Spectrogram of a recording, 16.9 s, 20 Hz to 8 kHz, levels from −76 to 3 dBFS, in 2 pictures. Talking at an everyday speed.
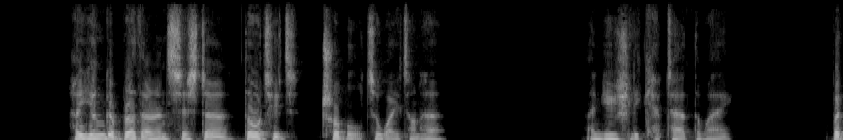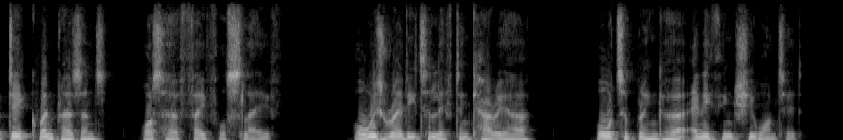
Yes: average, 150 wpm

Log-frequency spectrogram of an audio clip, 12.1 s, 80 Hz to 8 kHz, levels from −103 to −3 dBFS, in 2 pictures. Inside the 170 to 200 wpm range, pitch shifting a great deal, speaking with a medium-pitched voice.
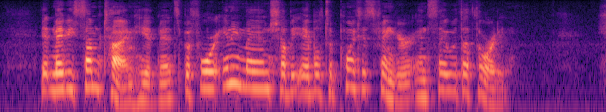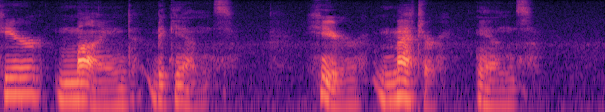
No: slow, 135 wpm; wide, 7.7 semitones; medium, 165 Hz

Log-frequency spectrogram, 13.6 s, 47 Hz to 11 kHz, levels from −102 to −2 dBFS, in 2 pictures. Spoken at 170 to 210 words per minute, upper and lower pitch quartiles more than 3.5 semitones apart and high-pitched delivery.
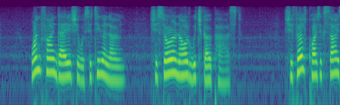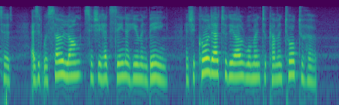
No: average, 200 wpm; average, 3.2 semitones; high, 205 Hz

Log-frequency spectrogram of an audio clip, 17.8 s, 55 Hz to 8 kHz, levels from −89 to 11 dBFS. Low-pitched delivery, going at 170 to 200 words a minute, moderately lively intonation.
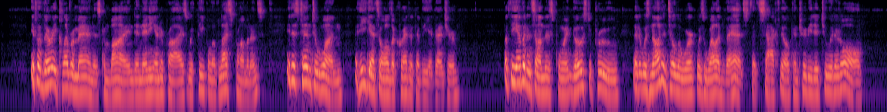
Yes: low, 130 Hz; average, 185 wpm; average, 4.6 semitones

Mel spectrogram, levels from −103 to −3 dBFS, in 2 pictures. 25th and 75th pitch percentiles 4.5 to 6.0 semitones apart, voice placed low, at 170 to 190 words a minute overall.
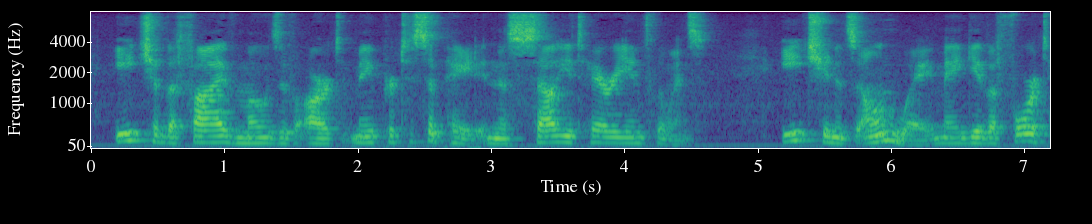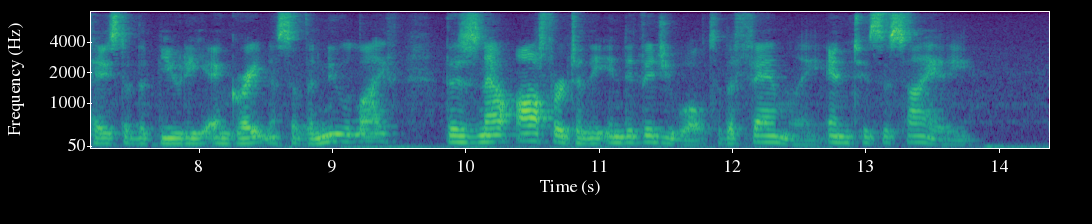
No: average, 3.4 semitones; low, 125 Hz; average, 185 wpm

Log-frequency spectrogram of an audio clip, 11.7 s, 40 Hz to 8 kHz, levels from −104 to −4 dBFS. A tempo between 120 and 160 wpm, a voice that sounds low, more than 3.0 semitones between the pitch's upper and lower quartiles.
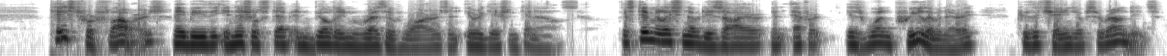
Yes: average, 145 wpm; low, 120 Hz; average, 3.4 semitones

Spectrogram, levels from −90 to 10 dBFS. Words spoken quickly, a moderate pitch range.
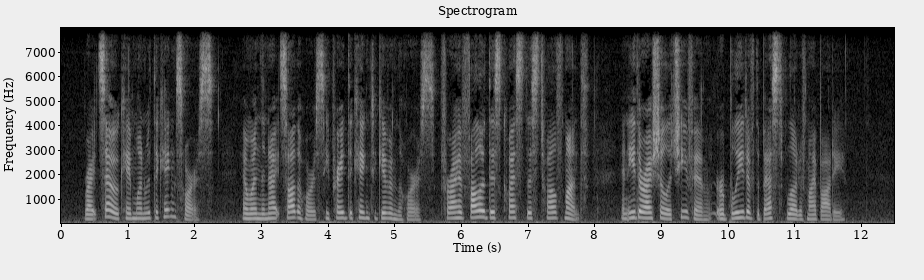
Yes: fast, 225 wpm; average, 3.2 semitones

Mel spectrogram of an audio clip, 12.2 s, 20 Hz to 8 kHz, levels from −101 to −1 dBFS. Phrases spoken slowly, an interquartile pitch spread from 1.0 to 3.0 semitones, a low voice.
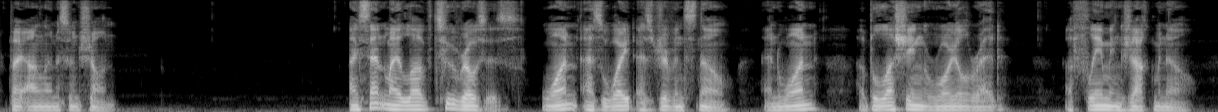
Yes: slow, 120 wpm; average, 2.7 semitones; very low, 95 Hz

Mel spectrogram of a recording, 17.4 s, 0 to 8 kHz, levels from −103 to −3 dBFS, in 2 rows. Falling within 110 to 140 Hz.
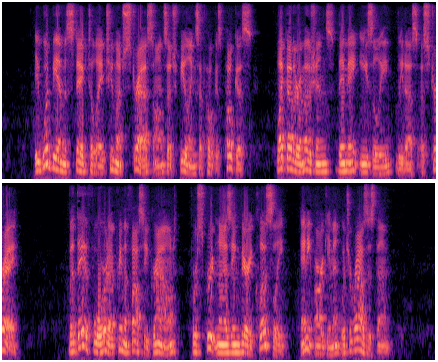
Yes: low, 135 Hz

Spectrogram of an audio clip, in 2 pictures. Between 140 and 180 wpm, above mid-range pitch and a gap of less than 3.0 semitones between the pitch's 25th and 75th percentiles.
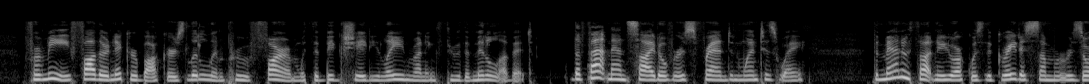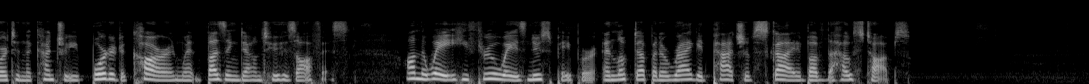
No: average, 200 wpm; high, 210 Hz; narrow, 2.4 semitones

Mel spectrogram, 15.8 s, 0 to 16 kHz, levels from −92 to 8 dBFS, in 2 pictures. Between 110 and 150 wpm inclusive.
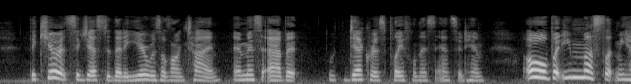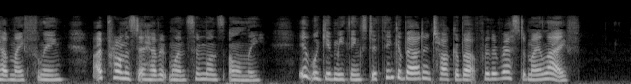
No: average, 200 wpm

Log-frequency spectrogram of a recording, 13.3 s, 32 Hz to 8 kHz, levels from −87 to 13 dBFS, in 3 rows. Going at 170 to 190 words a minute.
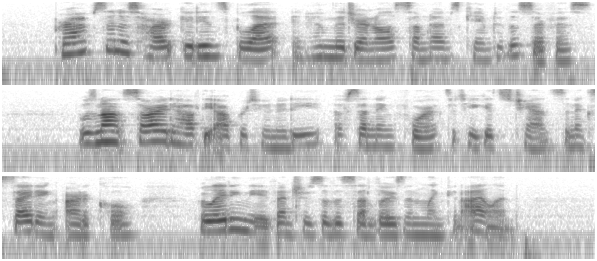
Yes: average, 185 wpm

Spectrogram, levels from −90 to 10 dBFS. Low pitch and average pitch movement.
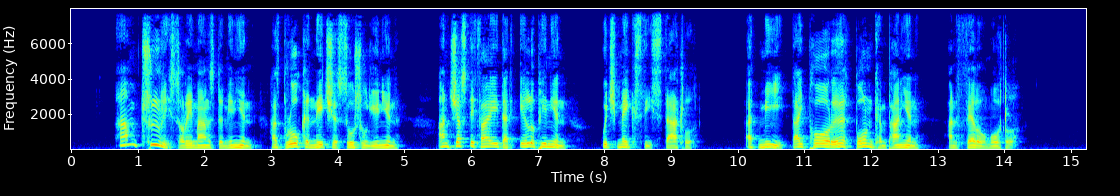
No: low, 130 Hz; wide, 6.3 semitones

